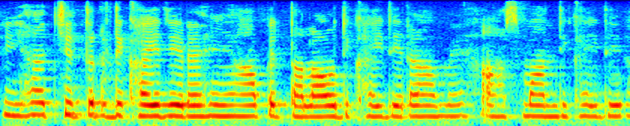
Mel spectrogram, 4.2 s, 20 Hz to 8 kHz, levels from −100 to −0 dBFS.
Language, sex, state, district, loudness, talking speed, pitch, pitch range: Hindi, female, Uttar Pradesh, Budaun, -16 LUFS, 255 wpm, 260 Hz, 255-265 Hz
